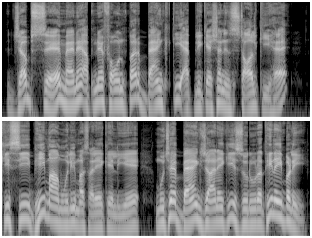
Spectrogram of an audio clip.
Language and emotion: Urdu, happy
